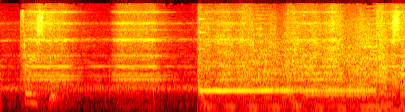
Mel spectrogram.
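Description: Club electronic dance music: the kick drum and bass drop out for a short break with a brief voice, then slam back in halfway through under a held, buzzer-like high tone.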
